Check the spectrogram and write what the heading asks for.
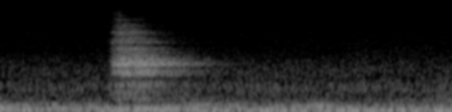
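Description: Near silence with low room hum, broken about half a second in by one short, faint breathy exhale that fades within half a second.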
